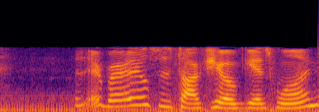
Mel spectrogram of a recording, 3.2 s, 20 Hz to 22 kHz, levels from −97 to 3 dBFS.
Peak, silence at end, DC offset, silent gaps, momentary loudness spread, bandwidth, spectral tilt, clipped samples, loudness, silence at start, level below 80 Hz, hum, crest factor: 0 dBFS; 0 s; under 0.1%; none; 21 LU; 4 kHz; -9 dB/octave; under 0.1%; -15 LUFS; 0 s; -36 dBFS; none; 16 dB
